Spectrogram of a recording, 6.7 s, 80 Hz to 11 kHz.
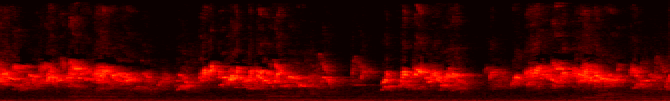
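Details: Red-whiskered bulbul, a wild-caught young bird, recorded 25 December 2023, delivers rough warbled phrases of rapid chirps, several bursts separated by short dips in loudness.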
